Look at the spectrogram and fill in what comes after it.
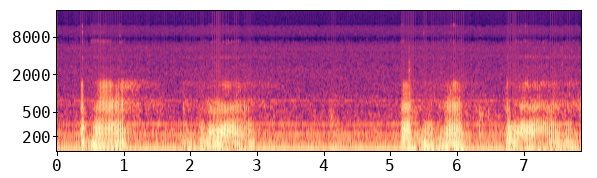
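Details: Sleeping Shiba Inu snoring: rough, breathy low snores come in short bursts about every one and a half to two seconds, some with a sharp catch at the start, over a steady low indoor hum.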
